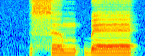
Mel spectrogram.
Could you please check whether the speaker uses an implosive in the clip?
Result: yes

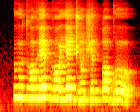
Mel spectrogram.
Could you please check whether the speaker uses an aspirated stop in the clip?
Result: no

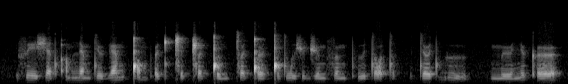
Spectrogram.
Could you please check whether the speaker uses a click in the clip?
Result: yes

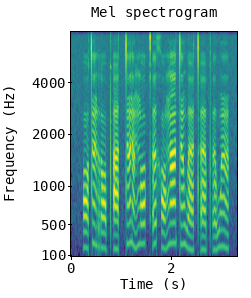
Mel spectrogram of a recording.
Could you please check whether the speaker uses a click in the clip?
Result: no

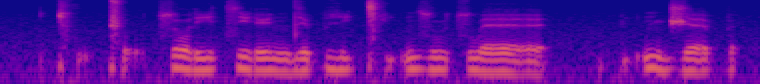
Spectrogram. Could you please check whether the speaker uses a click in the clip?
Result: yes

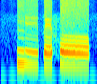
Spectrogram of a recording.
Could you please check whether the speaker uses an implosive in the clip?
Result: no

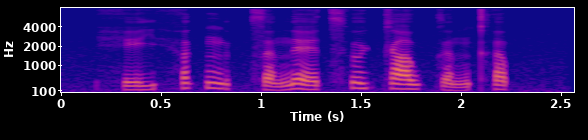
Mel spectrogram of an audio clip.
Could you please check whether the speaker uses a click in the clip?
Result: no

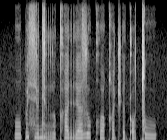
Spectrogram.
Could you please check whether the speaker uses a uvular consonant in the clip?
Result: yes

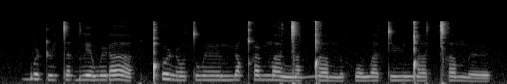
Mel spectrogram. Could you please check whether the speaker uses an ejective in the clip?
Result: no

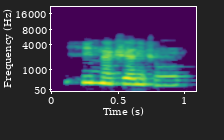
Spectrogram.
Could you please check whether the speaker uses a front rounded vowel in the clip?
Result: no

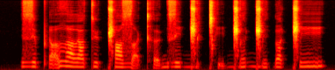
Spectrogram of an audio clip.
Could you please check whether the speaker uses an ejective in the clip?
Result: yes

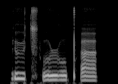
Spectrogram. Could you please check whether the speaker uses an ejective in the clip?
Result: yes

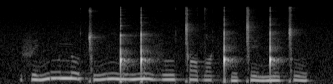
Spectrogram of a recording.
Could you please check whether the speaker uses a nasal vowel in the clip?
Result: no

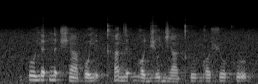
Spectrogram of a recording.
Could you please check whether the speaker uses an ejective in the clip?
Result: no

